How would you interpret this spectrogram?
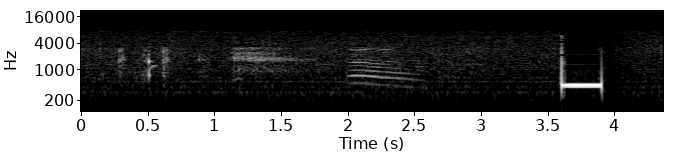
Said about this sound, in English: That beep's not bothering me so much anymore, as long as you're a live human being. If you were a recorded voice right now, that beep would really be getting to me. I know it's bothering listeners.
